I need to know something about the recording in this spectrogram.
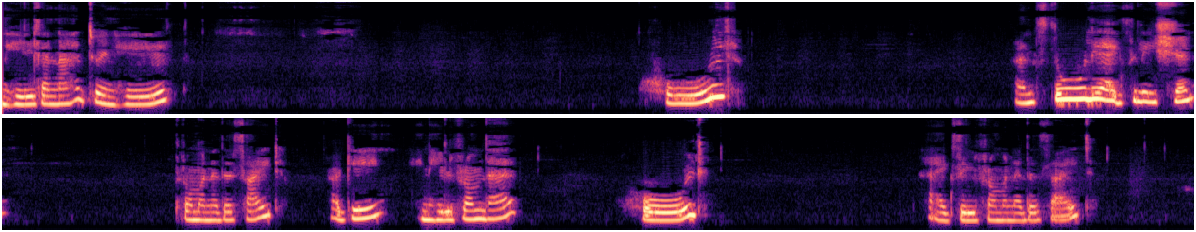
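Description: A young woman speaks calmly and clearly into a nearby microphone, in short phrases with pauses.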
